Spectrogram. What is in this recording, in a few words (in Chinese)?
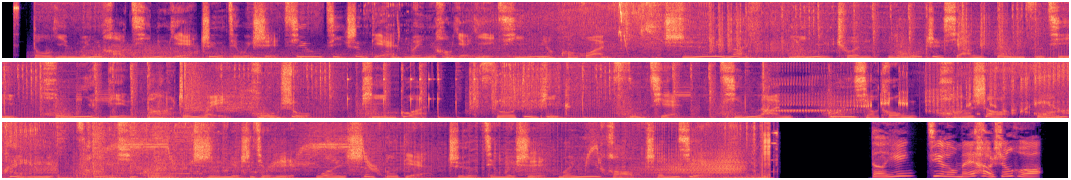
男 风格 动感 浑厚 大气; 抖音美好奇妙夜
